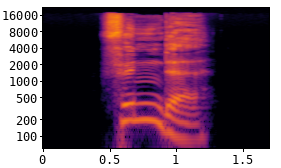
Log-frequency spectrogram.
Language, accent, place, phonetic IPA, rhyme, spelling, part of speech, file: German, Germany, Berlin, [ˈfʏndə], -ʏndə, Fünde, noun, De-Fünde.ogg
- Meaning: nominative/accusative/genitive plural of Fund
